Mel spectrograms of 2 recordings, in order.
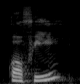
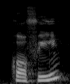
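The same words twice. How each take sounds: The two takes are said the same way.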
